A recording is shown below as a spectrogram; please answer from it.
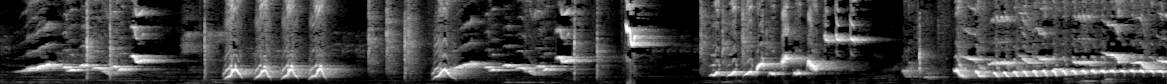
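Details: White-rumped shama lure song, played to set a stressed shama singing: loud varied phrases of quick rising whistled notes near the middle, trills, short high chips and a final long run of rapid repeated notes, with brief pauses between phrases.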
